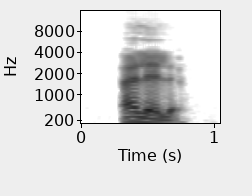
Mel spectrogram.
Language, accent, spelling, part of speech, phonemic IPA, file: French, France, allèle, noun, /a.lɛl/, LL-Q150 (fra)-allèle.wav
- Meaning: allele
